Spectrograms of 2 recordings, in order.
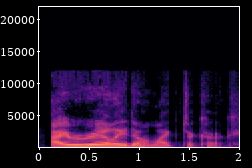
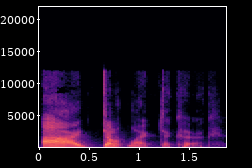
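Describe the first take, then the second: First: Really leaned on hard; really said with extra weight; stress on really. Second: I don't punched with rising tone; stress on I don't. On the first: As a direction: push the word really to intensify. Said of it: "in English, we might add on things like this". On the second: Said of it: "with the tone of your voice going up and down". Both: Shown as a demonstration.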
